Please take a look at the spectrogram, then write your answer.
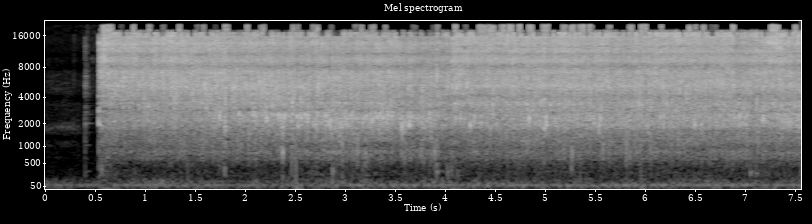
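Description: A fish head hits hot oil, which suddenly erupts into a loud, steady sizzle with crackling pops, continuing close and unbroken after a brief quiet start.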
